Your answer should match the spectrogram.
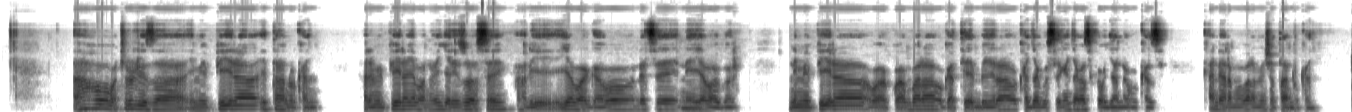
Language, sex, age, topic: Kinyarwanda, male, 25-35, finance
